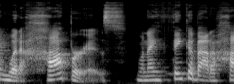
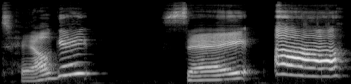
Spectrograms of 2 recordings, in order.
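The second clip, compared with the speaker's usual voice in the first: tailgate said higher, ah loud and drawn out; bigger voice; 10 semitones higher, 6 dB louder, much slower than usual. Shown as a demonstration. Teacher reading the tailgate line aloud, ah made big and loud. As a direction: make the big word bigger. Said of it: "I made my voice a little bit bigger".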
